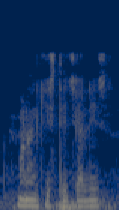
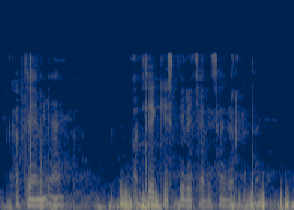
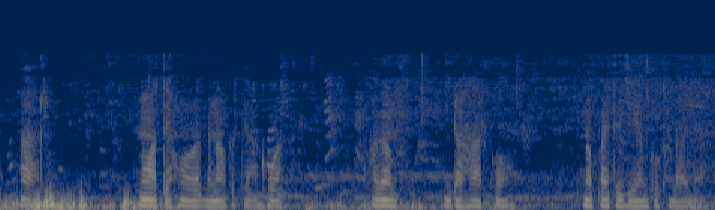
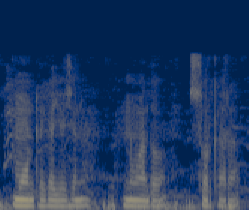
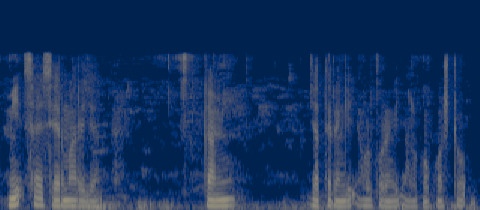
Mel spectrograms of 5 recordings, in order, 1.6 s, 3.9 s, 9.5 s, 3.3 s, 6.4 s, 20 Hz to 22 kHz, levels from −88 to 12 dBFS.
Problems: background conversations at intervals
